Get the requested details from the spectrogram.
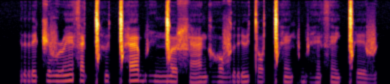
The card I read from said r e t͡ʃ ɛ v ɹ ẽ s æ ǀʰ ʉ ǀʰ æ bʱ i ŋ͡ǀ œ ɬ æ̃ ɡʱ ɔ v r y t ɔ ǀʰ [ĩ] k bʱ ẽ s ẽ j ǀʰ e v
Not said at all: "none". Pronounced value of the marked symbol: ẽ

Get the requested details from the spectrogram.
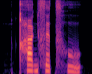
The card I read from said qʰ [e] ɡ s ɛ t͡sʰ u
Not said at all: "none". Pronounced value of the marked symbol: ɛ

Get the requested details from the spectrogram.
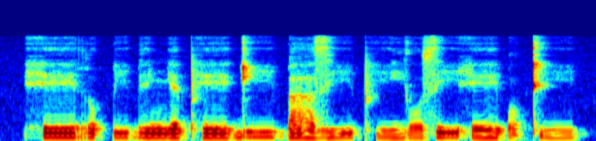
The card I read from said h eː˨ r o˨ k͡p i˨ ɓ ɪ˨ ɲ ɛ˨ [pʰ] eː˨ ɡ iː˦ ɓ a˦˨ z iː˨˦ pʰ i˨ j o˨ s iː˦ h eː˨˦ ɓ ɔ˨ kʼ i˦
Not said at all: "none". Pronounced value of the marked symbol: pʰ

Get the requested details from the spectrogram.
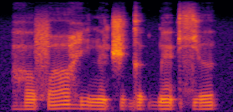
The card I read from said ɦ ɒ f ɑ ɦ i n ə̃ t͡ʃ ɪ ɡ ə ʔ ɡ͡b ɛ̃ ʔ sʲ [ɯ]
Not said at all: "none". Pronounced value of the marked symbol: ə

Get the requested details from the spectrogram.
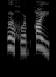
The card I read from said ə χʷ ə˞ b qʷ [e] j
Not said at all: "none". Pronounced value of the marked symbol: e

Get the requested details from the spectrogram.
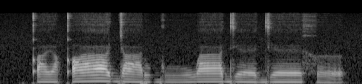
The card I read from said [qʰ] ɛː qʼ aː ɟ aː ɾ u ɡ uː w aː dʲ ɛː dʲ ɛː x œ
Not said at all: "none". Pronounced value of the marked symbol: qʼ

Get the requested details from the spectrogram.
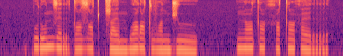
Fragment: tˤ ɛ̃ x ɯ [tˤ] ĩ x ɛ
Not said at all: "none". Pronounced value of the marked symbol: tˤ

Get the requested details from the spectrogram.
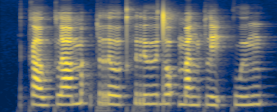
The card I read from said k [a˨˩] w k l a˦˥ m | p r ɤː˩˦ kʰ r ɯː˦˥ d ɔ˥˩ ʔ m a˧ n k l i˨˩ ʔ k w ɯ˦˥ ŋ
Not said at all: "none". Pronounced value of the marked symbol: a˨˩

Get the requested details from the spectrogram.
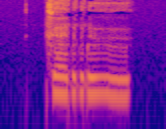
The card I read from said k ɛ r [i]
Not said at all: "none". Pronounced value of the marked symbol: ɨ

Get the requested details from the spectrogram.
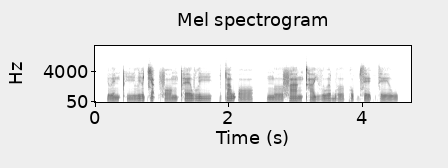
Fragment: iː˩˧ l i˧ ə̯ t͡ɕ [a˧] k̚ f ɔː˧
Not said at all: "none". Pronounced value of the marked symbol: a˥˨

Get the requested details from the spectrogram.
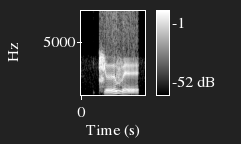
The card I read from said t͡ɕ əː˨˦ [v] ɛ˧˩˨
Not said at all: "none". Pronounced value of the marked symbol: v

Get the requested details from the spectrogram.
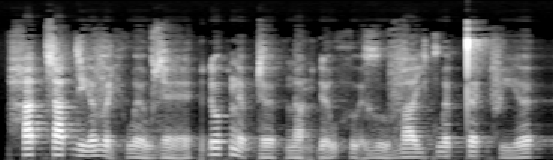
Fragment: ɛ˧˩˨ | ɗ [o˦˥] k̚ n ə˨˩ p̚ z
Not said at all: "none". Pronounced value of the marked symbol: o˦˥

